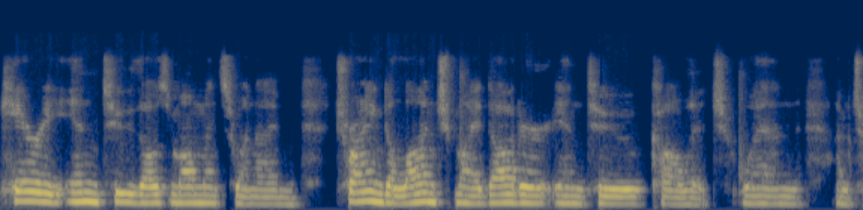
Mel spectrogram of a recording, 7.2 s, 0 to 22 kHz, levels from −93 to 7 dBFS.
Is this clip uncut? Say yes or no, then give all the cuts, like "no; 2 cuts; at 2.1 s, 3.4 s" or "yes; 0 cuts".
yes; 0 cuts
